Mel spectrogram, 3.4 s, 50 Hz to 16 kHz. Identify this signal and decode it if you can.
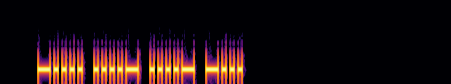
Morse code, heard as a keyed tone, about 38 wpm, 700 Hz. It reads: 644B
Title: All Cut Numbers - 4-Digit 40wpm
